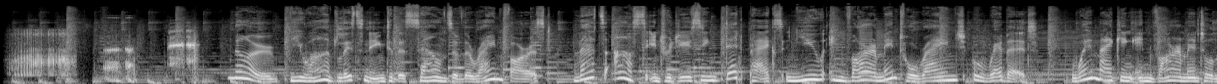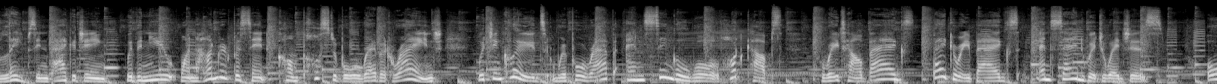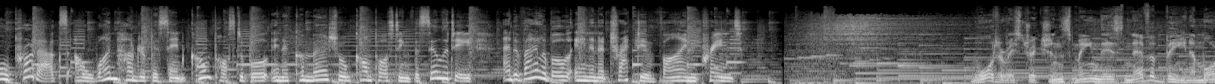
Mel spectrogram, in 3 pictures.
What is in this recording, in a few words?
manufacturing messages on hold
